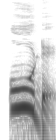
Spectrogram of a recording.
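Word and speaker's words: would: वुड, यहाँ पे L silent रहेगा, वुड सी इट, he hoped that someone वुड सी इट।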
